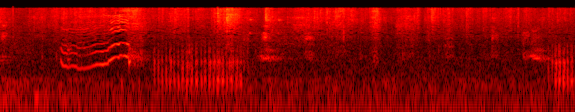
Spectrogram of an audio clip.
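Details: Chihuahua puppies, a short-haired fawn and white male and a long-haired white female with fawn spots, playing outdoors on a warm February day; one wavering, high whine near the start, then faint short yips over steady background hiss.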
